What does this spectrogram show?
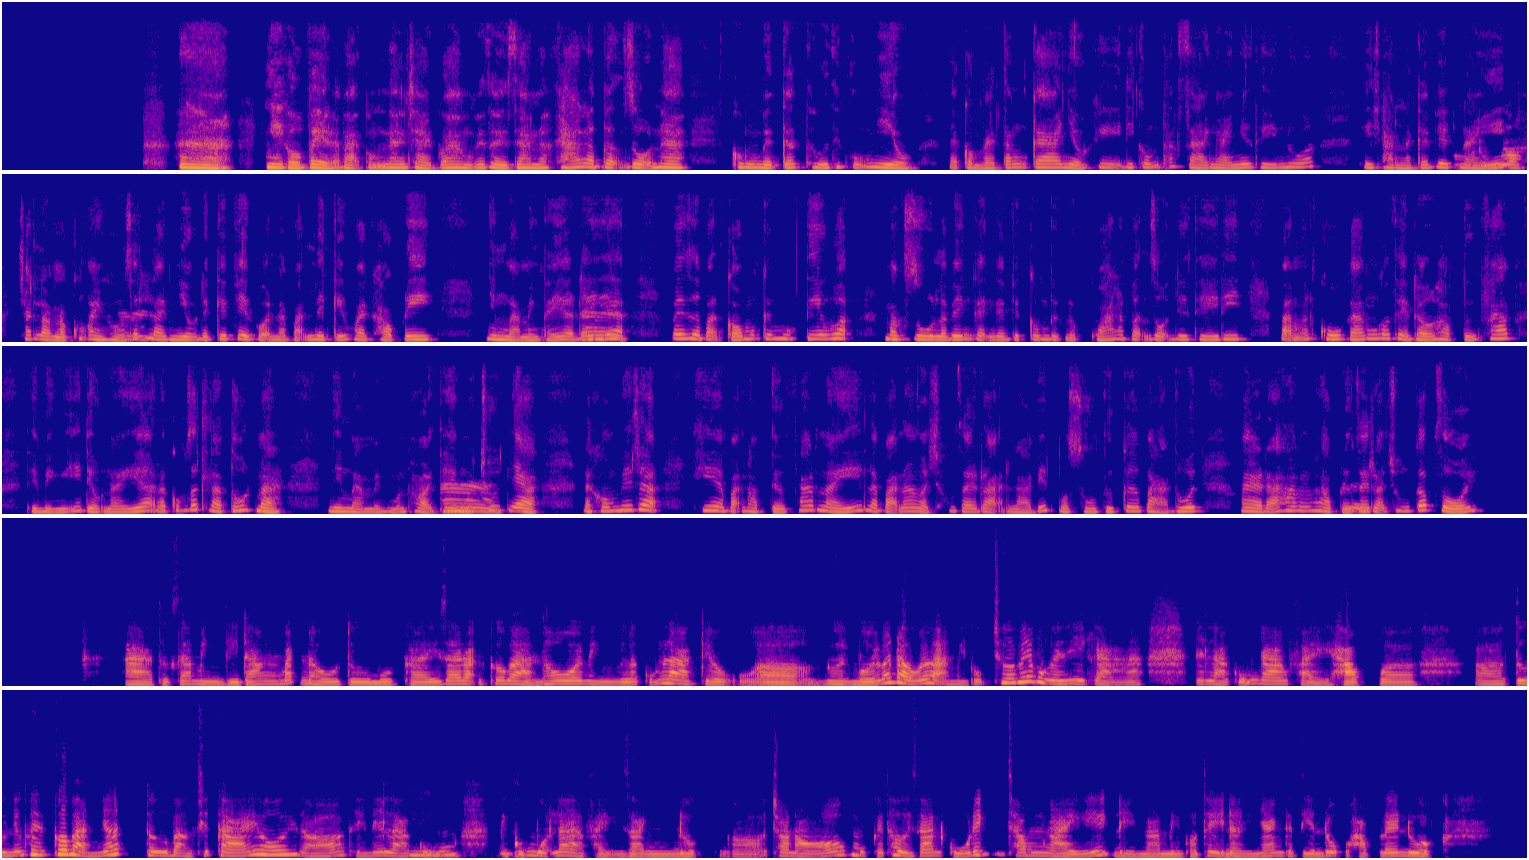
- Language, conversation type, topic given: Vietnamese, advice, Làm sao tôi có thể linh hoạt điều chỉnh kế hoạch khi mục tiêu thay đổi?
- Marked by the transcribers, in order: other background noise; tapping; unintelligible speech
